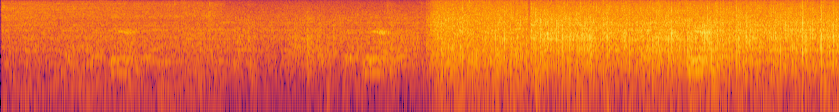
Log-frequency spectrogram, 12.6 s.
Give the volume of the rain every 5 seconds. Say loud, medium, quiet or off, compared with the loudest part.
quiet, loud, loud.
